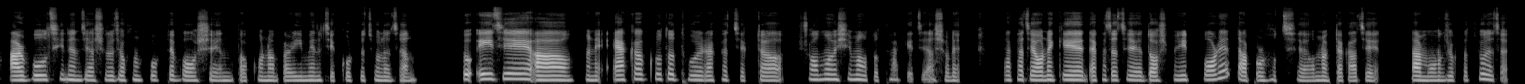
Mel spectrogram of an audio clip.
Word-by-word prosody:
আর 200 Hz, -, +10 dB
বলছিলেন 215 Hz, +1 st, +1 dB
যে 205 Hz, -, -3 dB
আসলে 200 Hz, +2 st, -3 dB
যখন 200 Hz, +2 st, -3 dB
পড়তে 205 Hz, +1 st, -4 dB
বসেন 190 Hz, -1 st, -1 dB, 0.2 s
তখন 190 Hz, +2 st, -5 dB
আবার 185 Hz, 0 st, -4 dB
ইমেইল 195 Hz, 0 st, -2 dB
চেক 180 Hz, -, -6 dB
করতে 185 Hz, +1 st, -6 dB
চলে 190 Hz, -3 st, -2 dB
যান। 175 Hz, -, -3 dB, 0.5 s
তো 235 Hz, -, +1 dB, 0.2 s
এই 250 Hz, -, +7 dB
যে 260 Hz, -, +2 dB, 0.3 s
আ -, -, +10 dB, 0.4 s
মানে 200 Hz, -2 st, -2 dB, 0.2 s
একাগ্রতা 240 Hz, +1 st, -1 dB
ধরে 210 Hz, -1 st, -2 dB
রাখার 205 Hz, +2 st, -4 dB
যে -, -, -14 dB
একটা 190 Hz, +2 st, -4 dB, 0.4 s
সময়সীমাও 230 Hz, -1 st, 0 dB
তো 185 Hz, -, -7 dB
থাকে, 230 Hz, -4 st, -9 dB
যে -, -, -11 dB
আসলে 185 Hz, -1 st, -3 dB, 0.5 s
দেখা 210 Hz, +1 st, -2 dB
যায় 205 Hz, -1 st, +5 dB
অনেকে 215 Hz, +1 st, +2 dB, 0.2 s
দেখা 200 Hz, +2 st, 0 dB
যাচ্ছে 205 Hz, +1 st, -1 dB, 0.2 s
১০ 190 Hz, -1 st, +2 dB
মিনিট 215 Hz, 0 st, -1 dB
পরে 220 Hz, +7 st, +3 dB, 0.2 s
তারপর 195 Hz, 0 st, 0 dB
হচ্ছে 200 Hz, -, -5 dB, 0.2 s
অন্য 190 Hz, +2 st, -3 dB
একটা 180 Hz, 0 st, -3 dB
কাজে 180 Hz, +1 st, -1 dB, 0.4 s
তার 200 Hz, -1 st, +6 dB
মনোযোগটা 190 Hz, +1 st, -4 dB
চলে 245 Hz, -3 st, 0 dB
যায়। -, -, -7 dB
200 Hz, 180 wpm, -23 LUFS, 190-220 Hz, 0.5 s, আর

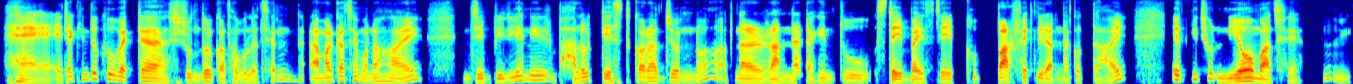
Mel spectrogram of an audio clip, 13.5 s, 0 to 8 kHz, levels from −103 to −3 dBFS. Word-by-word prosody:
হ্যাঁ, 95 Hz, -4 st, +5 dB, 0.2 s
এটা 125 Hz, +5 st, 0 dB
কিন্তু 190 Hz, +3 st, -3 dB
খুব 185 Hz, -2 st, -2 dB
একটা 130 Hz, -, 0 dB, 0.4 s
সুন্দর 125 Hz, 0 st, -2 dB
কথা 105 Hz, -, -4 dB
বলেছেন। 95 Hz, +11 st, -6 dB, 0.4 s
আমার 125 Hz, +3 st, +2 dB
কাছে 145 Hz, 0 st, 0 dB
মনে 115 Hz, +1 st, -2 dB
হয় 110 Hz, -2 st, +3 dB, 0.6 s
যে 115 Hz, -, -2 dB
বিরিয়ানির 155 Hz, +9 st, -3 dB, 0.2 s
ভালো 130 Hz, -, -1 dB, 0.2 s
টেস্ট 110 Hz, -1 st, 0 dB
করার 120 Hz, -2 st, +1 dB
জন্য 115 Hz, -2 st, -5 dB, 0.3 s
আপনার 110 Hz, 0 st, +2 dB, 0.2 s
রান্নাটা 110 Hz, +4 st, +1 dB
কিন্তু 115 Hz, 0 st, -8 dB, 0.4 s
স্টেপ 95 Hz, -, +5 dB
বাই 100 Hz, -, +6 dB
স্টেপ 100 Hz, -2 st, 0 dB
খুব -, -, -12 dB, 0.2 s
পারফেক্টলি -, -, +5 dB
রান্না -, -, -3 dB
করতে -, -, -10 dB
হয়। -, -, +2 dB, 0.6 s
এর 170 Hz, -, +1 dB
কিছু 190 Hz, +3 st, -3 dB, 0.2 s
নিয়ম 120 Hz, +2 st, +7 dB
আছে। -, -, -5 dB, 0.3 s
হুম? -, -, -13 dB
115 Hz, 150 wpm, -27 LUFS, 110-130 Hz, 0.6 s, নিয়ম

